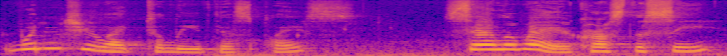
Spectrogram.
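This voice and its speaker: A woman's voice: a little high, very animated, moderate pace, mellow, breathy edge. A woman playing an earnest, headstrong young heiress of a factory family in a radio play, speaking insistently. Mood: gentle, coaxing. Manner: earnest, insistent, pleading to commanding.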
